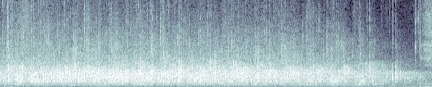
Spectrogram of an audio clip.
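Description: Sustained applause from a conference audience at a hacker congress, dense steady clapping filling the whole stretch, fairly loud and even before easing slightly at the end.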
